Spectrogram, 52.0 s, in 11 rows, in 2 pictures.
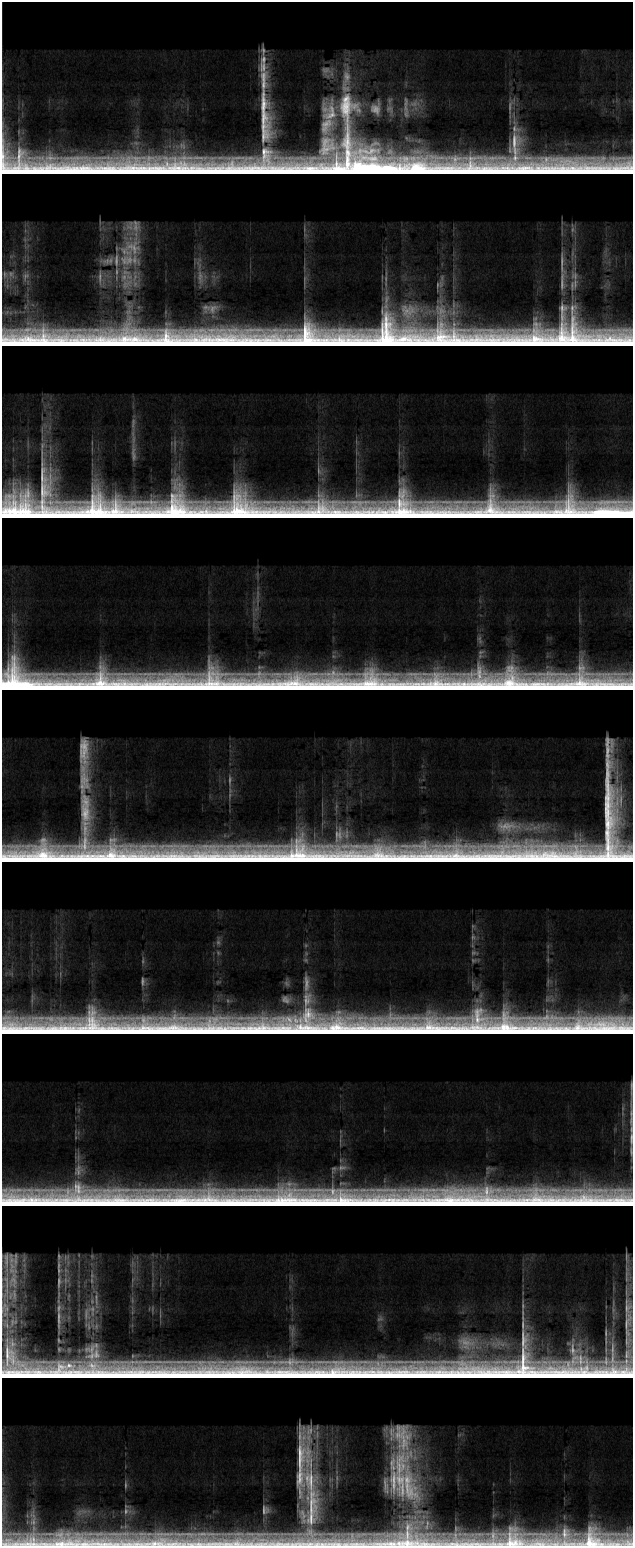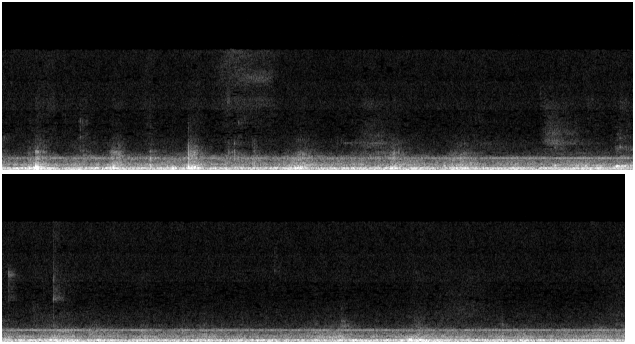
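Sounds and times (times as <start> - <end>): chewing and crunching: 0.0 - 2.2, 3.4 - 47.8
voice humming: 13.9 - 14.4.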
